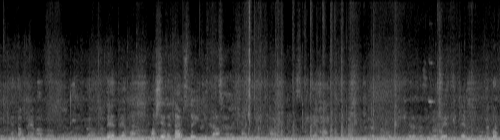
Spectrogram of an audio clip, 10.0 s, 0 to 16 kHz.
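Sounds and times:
bus engine idling: 0.0s - 10.0s
people talking: 0.0s - 10.0s.

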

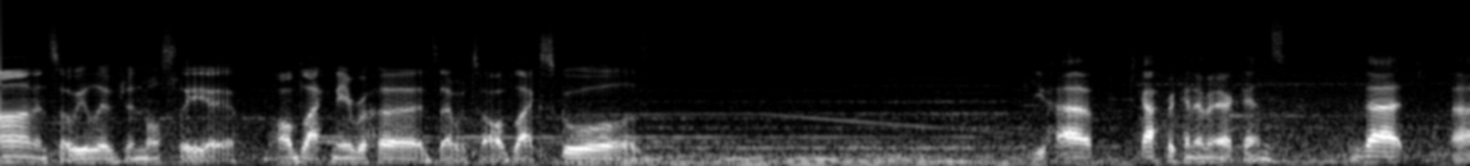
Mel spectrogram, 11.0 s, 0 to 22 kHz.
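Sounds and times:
sustained film score tones: 0.0s - 11.0s
thin tone sliding downward: 0.5s - 11.0s.

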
